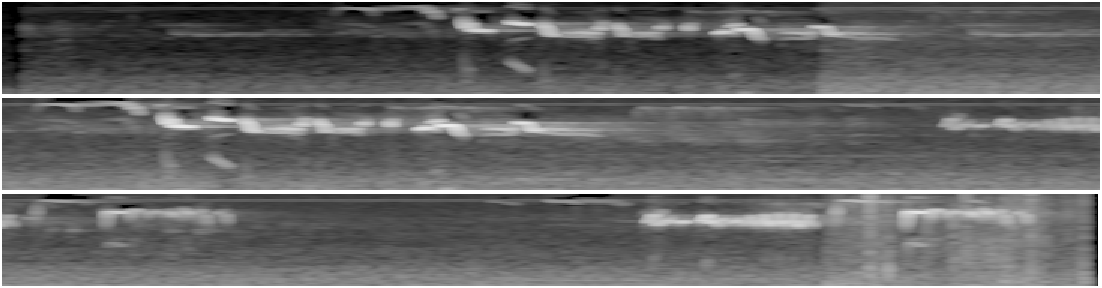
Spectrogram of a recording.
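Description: A songbird singing: several quick, high, warbling phrases of song in groups, starting a little over a second in. A rustling noise comes in near the end.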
